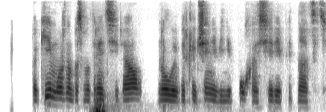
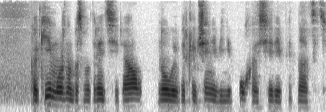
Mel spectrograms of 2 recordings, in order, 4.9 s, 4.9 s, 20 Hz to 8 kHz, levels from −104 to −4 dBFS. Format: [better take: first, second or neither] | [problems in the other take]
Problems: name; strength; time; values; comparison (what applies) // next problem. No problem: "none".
second | noise reduction (neural mask model DeepFilterNet 3)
